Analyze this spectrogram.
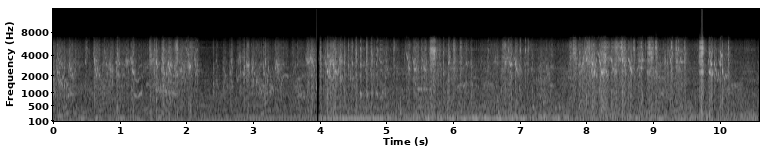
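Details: Pet budgerigars, several birds together, chattering in waves: scratchy high warbles and chirps that swell and fade, with a low droning hum in the background.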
